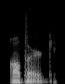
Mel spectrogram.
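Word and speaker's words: Åberg: say his name right ludig auberg o a ber o I think it is there's no G it's it's it's feedish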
